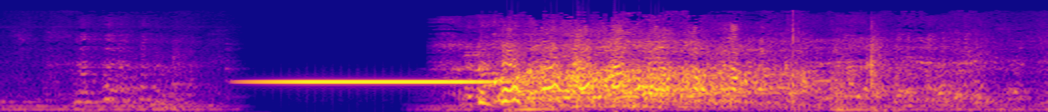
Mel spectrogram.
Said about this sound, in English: Okay, that's going to be beeped out.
